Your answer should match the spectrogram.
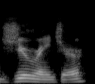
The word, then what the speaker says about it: Zyuranger: They started with Zyuranger.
